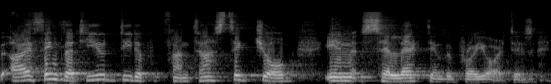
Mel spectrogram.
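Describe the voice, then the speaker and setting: A man with a high pitch speaks with an Italian accent over noticeable background noise. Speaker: civil society speaker. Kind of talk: panel talk. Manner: halting, many fillers.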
